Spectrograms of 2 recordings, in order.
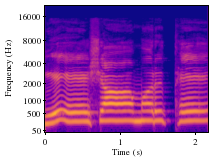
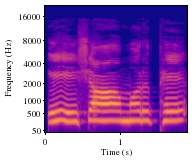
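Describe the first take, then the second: First: The word begins with a 'ye' sound. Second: The word begins with a plain 'e' vowel. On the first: The speaker calls it right. "इसलिए येषामर्थे ऐसा बोलना" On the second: The speaker calls it wrong. "ऐसा बोलना नहीं"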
